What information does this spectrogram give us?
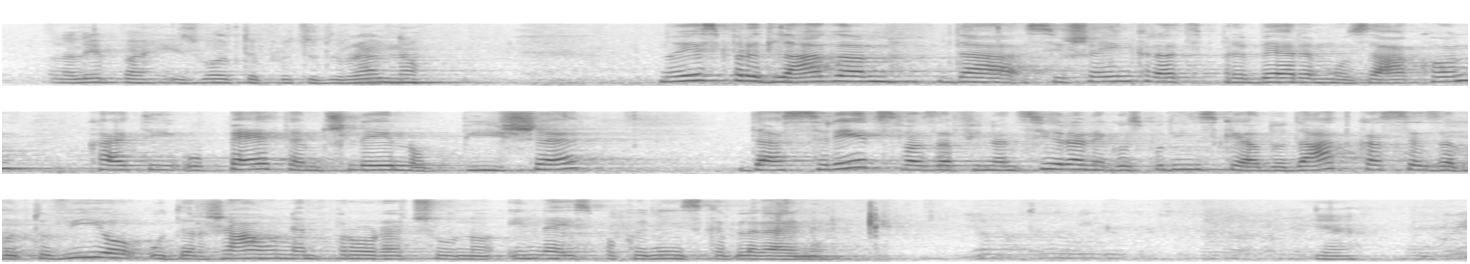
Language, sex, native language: Slovenian, female, Slovenian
